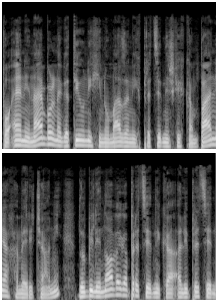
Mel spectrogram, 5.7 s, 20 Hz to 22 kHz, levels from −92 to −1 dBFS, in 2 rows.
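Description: No technical faults can be heard anywhere in the recording.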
